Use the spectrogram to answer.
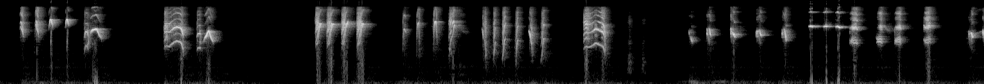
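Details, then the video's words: A persistently singing Van Hasselt's sunbird in immature spotted plumage serves as a lure for another sunbird. Repeated bursts of crisp, arched chirps end in a fast, tinkling series of high notes. "Burung Konin trotol gacor untuk pancingan menaikan mental emosi kolibri ninja"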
